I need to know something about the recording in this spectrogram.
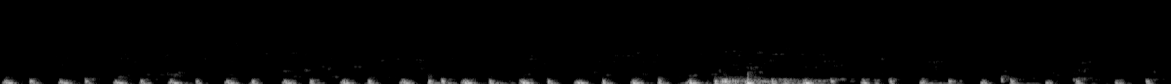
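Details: Self-recorded heartbeat during breath-holds and panting/hyperventilation: regular, low thumping near 100 a minute, briefly masked by a breathy rush, pace shifting slightly; normal heart sounds with rate changes.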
